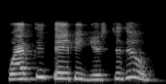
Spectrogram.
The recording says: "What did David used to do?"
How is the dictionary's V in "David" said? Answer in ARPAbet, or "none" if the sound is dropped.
B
